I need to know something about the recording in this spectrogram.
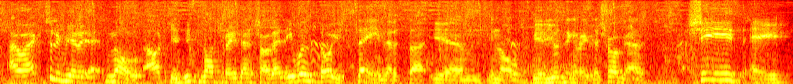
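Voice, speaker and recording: A man's voice: fairly high pitch, animated, normal speed, poor audio. Hesitant, informal male game streamer. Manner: informal, hesitant, musing aloud. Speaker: gaming streamer. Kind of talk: casual playthrough commentary. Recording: game music behind. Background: video game music.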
